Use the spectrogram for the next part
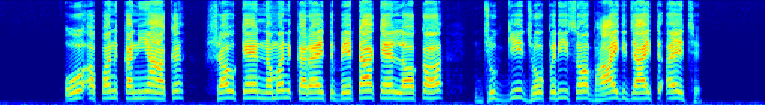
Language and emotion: Maithili, neutral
